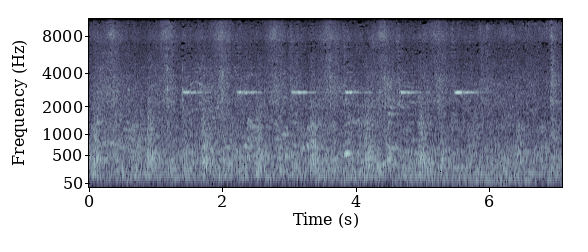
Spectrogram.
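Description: A machine clicks in a quick, regular rhythm.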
